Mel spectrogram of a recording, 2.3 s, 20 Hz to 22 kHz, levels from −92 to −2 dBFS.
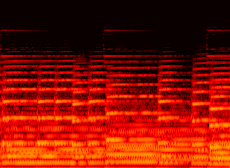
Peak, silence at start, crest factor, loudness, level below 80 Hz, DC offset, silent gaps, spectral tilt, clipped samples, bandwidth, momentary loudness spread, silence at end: -24 dBFS; 0 s; 14 dB; -37 LUFS; -74 dBFS; 0.2%; none; -6.5 dB/octave; under 0.1%; 11 kHz; 2 LU; 0 s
